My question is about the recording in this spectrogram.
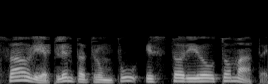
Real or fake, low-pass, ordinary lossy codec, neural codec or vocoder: fake; 3.6 kHz; MP3, 16 kbps; codec, 16 kHz in and 24 kHz out, 1 kbps, XY-Tokenizer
